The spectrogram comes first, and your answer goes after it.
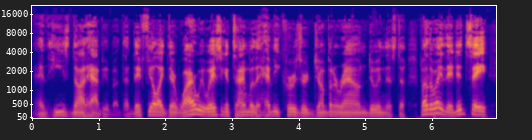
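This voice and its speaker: A man's voice: lowish voice, expressive, fairly quick, dry recording, studio quality. A middle-aged man co-hosting a podcast, chatting casually as he recaps an episode. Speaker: podcast co-host.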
